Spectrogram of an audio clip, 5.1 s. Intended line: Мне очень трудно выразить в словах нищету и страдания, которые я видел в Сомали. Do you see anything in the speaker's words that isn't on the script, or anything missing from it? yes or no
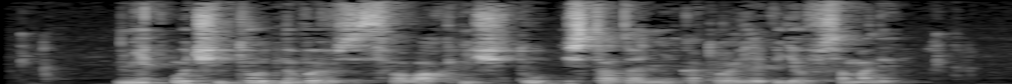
no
